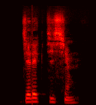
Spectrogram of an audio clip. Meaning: dialectician
- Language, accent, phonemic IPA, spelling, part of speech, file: French, France, /dja.lɛk.ti.sjɛ̃/, dialecticien, adjective, LL-Q150 (fra)-dialecticien.wav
